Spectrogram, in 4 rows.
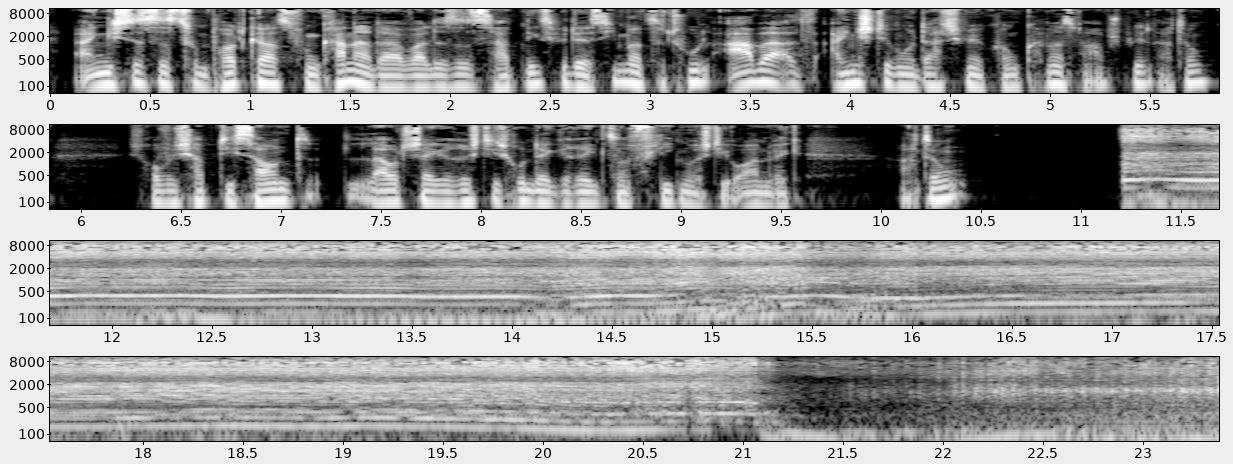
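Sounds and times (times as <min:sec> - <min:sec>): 
speech: 0:00.1 - 0:10.5
quarter-mile dragster engine roaring during a burnout: 0:11.2 - 0:23.3.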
